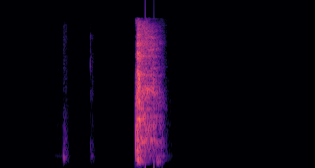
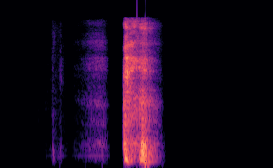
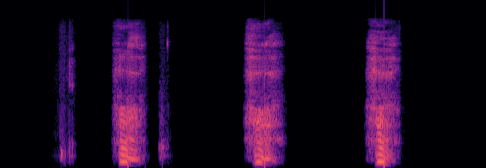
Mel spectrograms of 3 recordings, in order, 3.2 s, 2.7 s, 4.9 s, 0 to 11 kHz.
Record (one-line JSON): {"cough_length": "3.2 s", "cough_amplitude": 12131, "cough_signal_mean_std_ratio": 0.18, "three_cough_length": "2.7 s", "three_cough_amplitude": 26873, "three_cough_signal_mean_std_ratio": 0.23, "exhalation_length": "4.9 s", "exhalation_amplitude": 7570, "exhalation_signal_mean_std_ratio": 0.33, "survey_phase": "beta (2021-08-13 to 2022-03-07)", "age": "65+", "gender": "Male", "wearing_mask": "No", "symptom_none": true, "smoker_status": "Never smoked", "respiratory_condition_asthma": false, "respiratory_condition_other": false, "recruitment_source": "REACT", "submission_delay": "2 days", "covid_test_result": "Negative", "covid_test_method": "RT-qPCR"}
